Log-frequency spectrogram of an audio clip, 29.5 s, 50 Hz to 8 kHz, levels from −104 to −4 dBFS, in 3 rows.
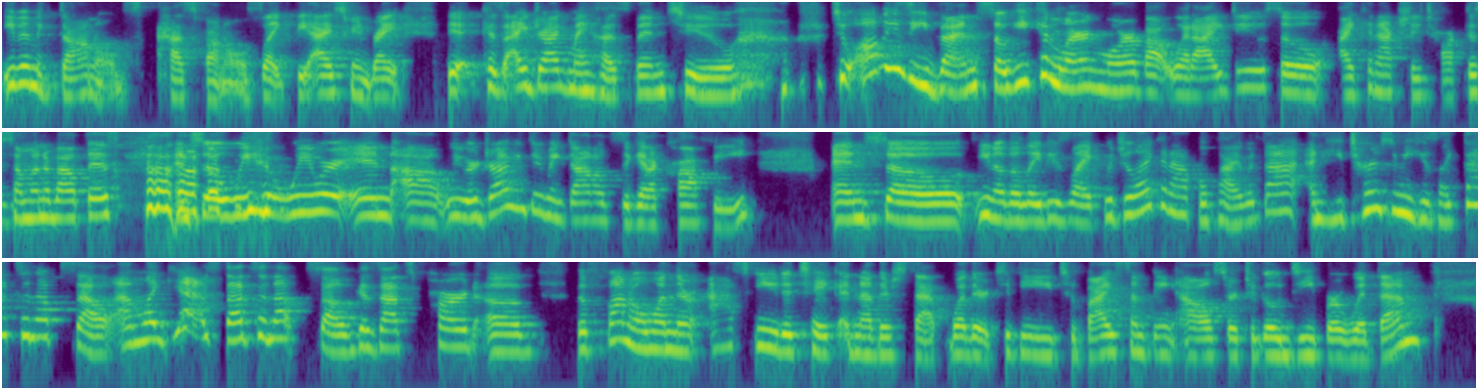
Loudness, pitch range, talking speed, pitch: -20 LUFS, 210-300 Hz, 230 wpm, 240 Hz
